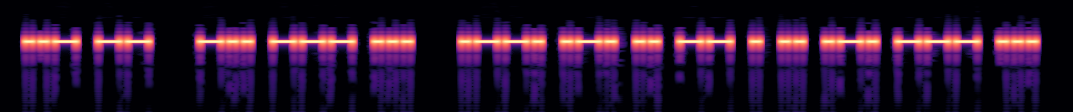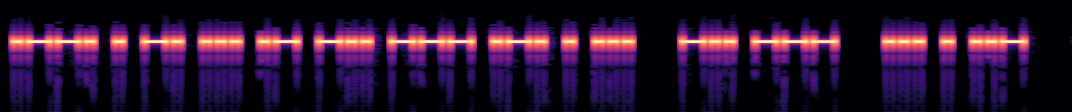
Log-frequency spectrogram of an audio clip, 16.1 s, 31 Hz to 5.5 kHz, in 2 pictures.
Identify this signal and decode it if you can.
Morse code, heard as a keyed tone, about 23 wpm, 800 Hz. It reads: UM DOS PRIMEIROS PENSADORES DO SEU
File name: audios / portugais / portugais texte en clair 1 vitesse 22 mots minutes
